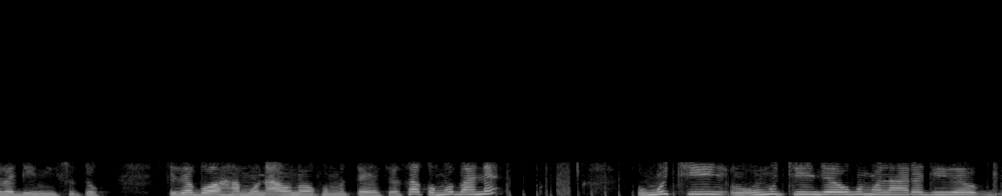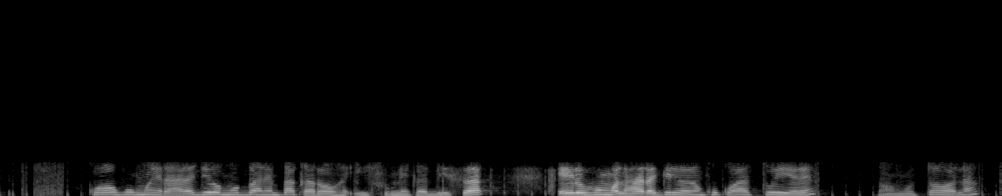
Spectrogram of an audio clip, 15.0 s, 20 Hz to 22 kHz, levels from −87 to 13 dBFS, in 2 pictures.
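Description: The whole clip carries G.729 codec damage, and it is plainly audible. The speech is rebuilt from a filter, a pitch predictor and sparse pulses. The sound is rough and synthetic, which fits a G.729A stream at 8 kbit/s. Nothing passes above 3.8 kHz.

Wi-Fi interference starts at 3.72 s and runs to the end. A nearby radio's signal is rectified by the audio circuit. Its beacon ticks every 102.4 ms, about ten times a second, well below the speech.

From 10.85 s to 12.55 s the sound turns duller and boxier, with nothing above 3.1 kHz. There is no gap at the change. The level shifts by a few decibels, and very faint new noise appears. The likely cause is the input switching to a poorer device.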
